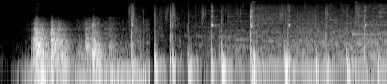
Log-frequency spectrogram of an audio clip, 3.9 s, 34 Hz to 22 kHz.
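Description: A door bursts open with a heavy, rattling crash as Inspector Javert appears with 15 policemen, followed by a quick run of sharp thuds and clatters, loud, with no voices.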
